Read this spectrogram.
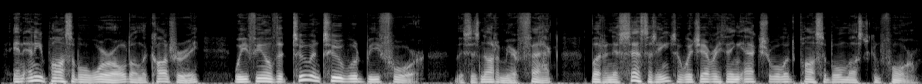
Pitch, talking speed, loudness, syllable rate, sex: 115 Hz, 215 wpm, -16 LUFS, 6.1 syllables/s, male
